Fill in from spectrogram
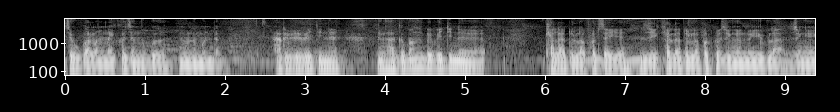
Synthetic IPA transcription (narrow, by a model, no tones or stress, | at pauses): zɯwɡalaŋnajkʰɯzɯŋɯbɯnunɯmɯndɯŋhaɾibeβejdinɯz̥ɯŋɦaɡɯbaŋbebejdinɯ | kʰeladulapʰɯɾzajɯzikʰeladulapʰɯɾkʰɯzɯŋɯnujɯblazɯŋɯ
